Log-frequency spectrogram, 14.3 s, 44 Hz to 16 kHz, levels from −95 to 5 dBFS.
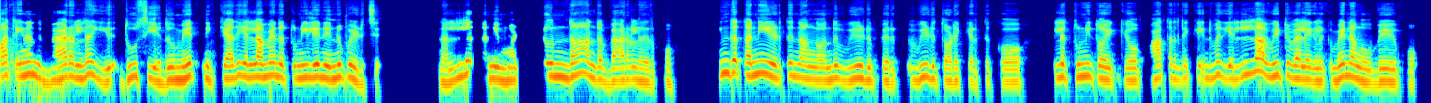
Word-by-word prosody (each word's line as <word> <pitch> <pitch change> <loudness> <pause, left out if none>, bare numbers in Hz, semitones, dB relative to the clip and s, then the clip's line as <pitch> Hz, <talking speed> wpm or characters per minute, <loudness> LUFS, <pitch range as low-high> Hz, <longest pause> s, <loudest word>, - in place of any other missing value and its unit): பார்த்திங்கன்னா, 220 +2 +2
அந்த 195 - -1
பேரல்ல 200 +3 +3 0.2
எ - - +3 0.2
தூசி 200 0 -2
எதுவுமே 170 +4 +3 0.2
நிக்காது. 185 +3 0
எல்லாமே 205 +2 +5
அந்த 200 - +2
துணியிலயே 200 +2 +4
நின்னு 185 +3 +3
போயிடுச்சு. 155 -9 -1 0.7
நல்ல 170 +9 -1 0.2
தண்ணி 180 -1 +2
மட்டும் 210 +6 -1
தான் 245 +2 +2
அந்த 180 -3 0
பேரல்ல 165 0 -1
இருக்கும். 140 0 -11 0.5
இந்த 255 +1 +4
தண்ணிய 225 0 +4
எடுத்து, 200 +3 -3
நாங்க 180 -2 0
வந்து 180 +3 0
வீடு 185 -2 +2
பெருக் 155 -2 -6
வீடு 195 -2 0
தொடைக்கிறதுக்கோ, 155 -1 -6 0.4
இல்ல 205 +1 +2
துணி 210 +1 +2
தொவைக்கோ, 165 -1 -1 0.2
பாத்திரம் 185 -1 -2
தேய்க்க 185 +1 -7
இந்த 185 - -5
மாரி, 185 -5 -1
எல்லா 235 +7 +3
வீட்டு 220 0 -1
வேலைகளுக்குமே 170 0 +1
நாங்க 175 -5 +2
உபயோகிப்போம். 150 -2 -3
185 Hz, 170 wpm, -23 LUFS, 165-205 Hz, 0.7 s, எல்லாமே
